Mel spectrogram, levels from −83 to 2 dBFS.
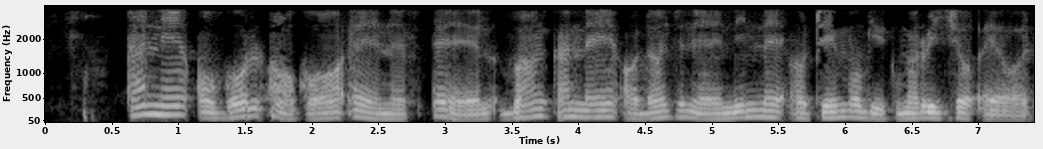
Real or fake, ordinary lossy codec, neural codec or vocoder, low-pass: fake; AAC, 24 kbps; codec, 16 kHz in and 24 kHz out, 1.1 kbps, FireRedTTS-2 codec; 3.6 kHz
